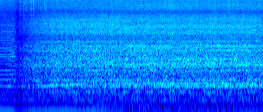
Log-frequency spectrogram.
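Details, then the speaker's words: NuTone bathroom exhaust fan after cleaning and reassembly: soft even whir with a low steady hum, no rattle or scraping; much quieter than the loud hum before, cleaning may be all it needed, normal running. "pretty quiet yeah way way better way quieter than it was all right maybe cleaning is all really needed"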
